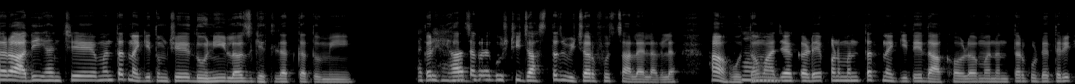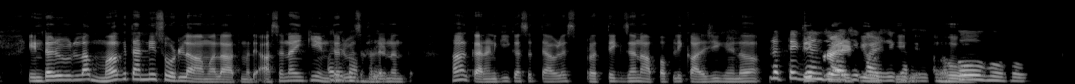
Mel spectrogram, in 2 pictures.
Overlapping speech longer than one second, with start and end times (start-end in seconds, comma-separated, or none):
18.8-20.5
